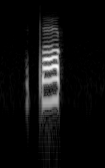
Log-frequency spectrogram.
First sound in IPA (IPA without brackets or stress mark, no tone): t̪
